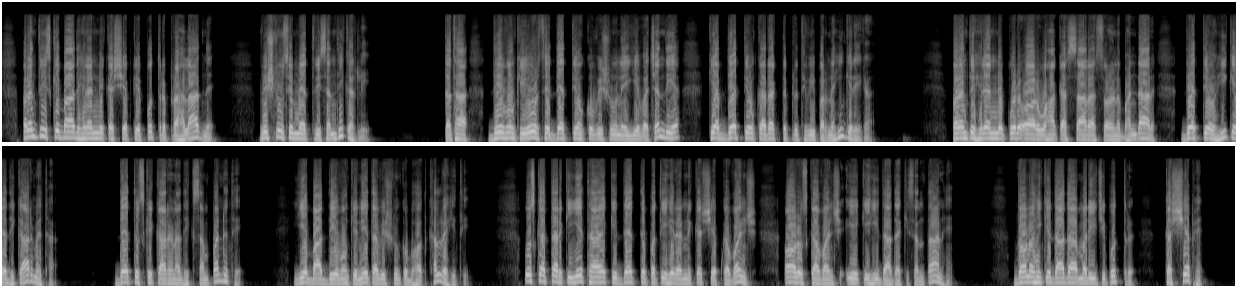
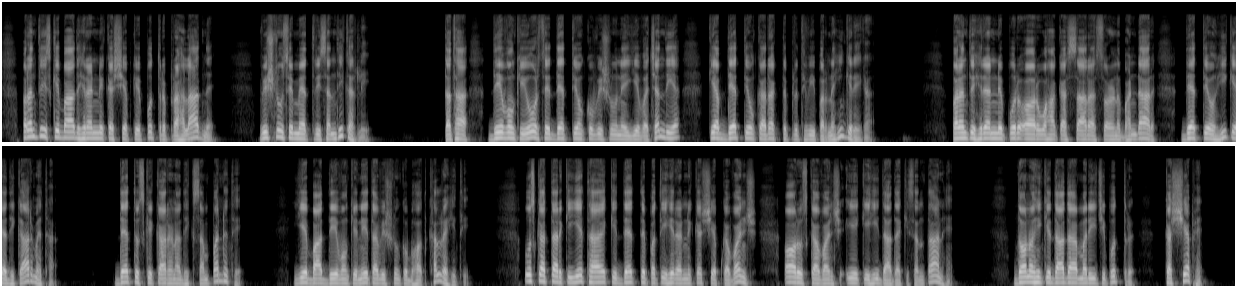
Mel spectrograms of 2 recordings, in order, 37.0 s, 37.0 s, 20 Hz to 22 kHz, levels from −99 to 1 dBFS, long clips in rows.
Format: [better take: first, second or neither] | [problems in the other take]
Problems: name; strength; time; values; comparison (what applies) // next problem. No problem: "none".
second | distortion; slight; 8% of the sound clipped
